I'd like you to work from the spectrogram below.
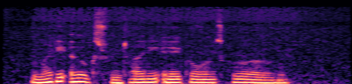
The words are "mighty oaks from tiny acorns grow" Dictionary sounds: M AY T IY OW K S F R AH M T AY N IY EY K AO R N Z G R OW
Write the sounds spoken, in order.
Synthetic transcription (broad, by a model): M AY T IY OW K S F R AH M T AY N IY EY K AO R N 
